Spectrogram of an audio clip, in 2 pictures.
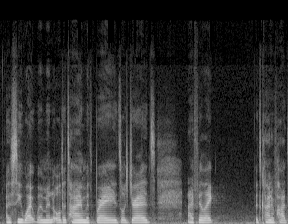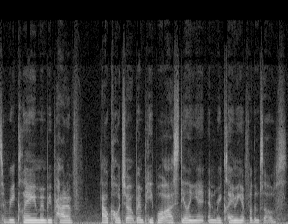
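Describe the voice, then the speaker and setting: A young woman speaking hesitantly in a panel discussion, soft and unsure. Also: mid-range voice. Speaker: panel guest. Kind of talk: casual discussion. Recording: long reverb.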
